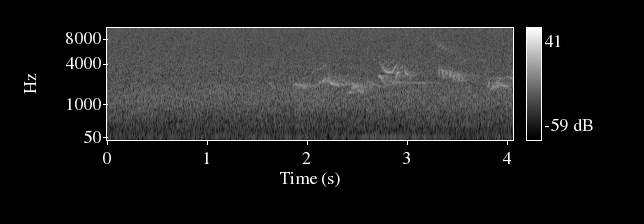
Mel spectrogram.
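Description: Steady outdoor background hiss with a low rumble underneath, and a small bird calling in a series of short chirps through the middle.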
